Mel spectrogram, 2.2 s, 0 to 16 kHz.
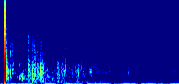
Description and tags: Date: ~12.2015 & ~12.2016
Details:
Recorded loudest firecrackers & fireworks I have ever heard, a bit too close. Surrounded by "Paneláks" (google it) creating very nice echo.
Bang, Boom, Explosion, Firecrackers, Fireworks, Loud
